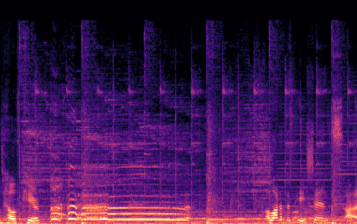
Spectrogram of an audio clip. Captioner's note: rooster crowing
